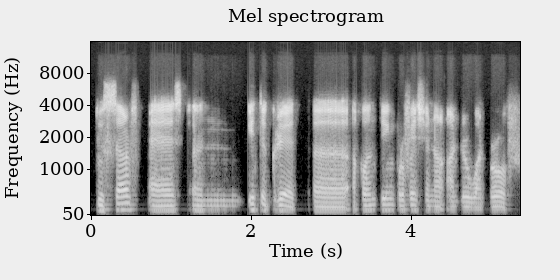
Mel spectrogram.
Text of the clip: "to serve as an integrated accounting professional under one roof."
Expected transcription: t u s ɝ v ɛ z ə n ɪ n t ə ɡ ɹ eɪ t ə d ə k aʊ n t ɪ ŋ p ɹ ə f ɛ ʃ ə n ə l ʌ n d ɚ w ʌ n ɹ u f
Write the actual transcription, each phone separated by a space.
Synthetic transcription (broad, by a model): t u s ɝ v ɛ s ə n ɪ n t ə ɡ ɹ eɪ t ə ə k aʊ n t ɪ ŋ p ɹ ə f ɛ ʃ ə n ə l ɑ n d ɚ w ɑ n ɹ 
